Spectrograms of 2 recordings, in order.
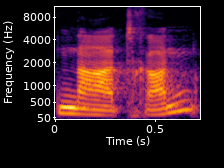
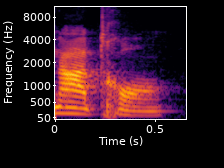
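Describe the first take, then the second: First: It is said in standard German. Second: It is said in dialect with nasal vowels.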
